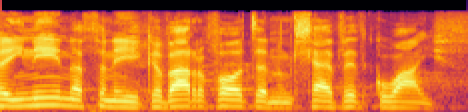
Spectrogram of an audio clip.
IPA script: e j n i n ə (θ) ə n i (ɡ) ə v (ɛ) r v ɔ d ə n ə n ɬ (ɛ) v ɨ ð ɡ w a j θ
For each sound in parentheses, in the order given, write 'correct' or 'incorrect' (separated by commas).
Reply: correct, correct, incorrect, correct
